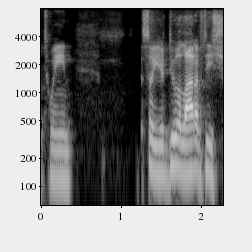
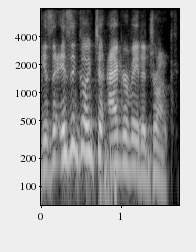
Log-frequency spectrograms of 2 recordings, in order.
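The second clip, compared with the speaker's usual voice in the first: ordinary delivery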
